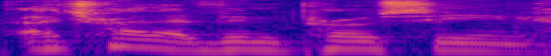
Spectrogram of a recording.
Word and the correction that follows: vinpocetine: How do you say it? – There's, yeah. So I'm, I think I'm, I might make, this is vinpocetine.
